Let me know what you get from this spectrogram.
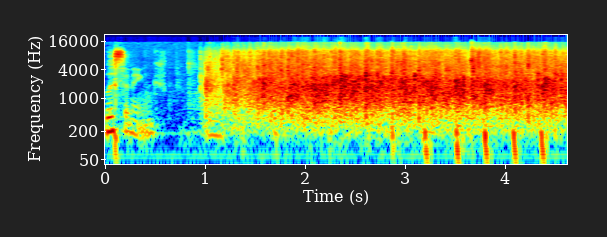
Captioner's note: applauding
